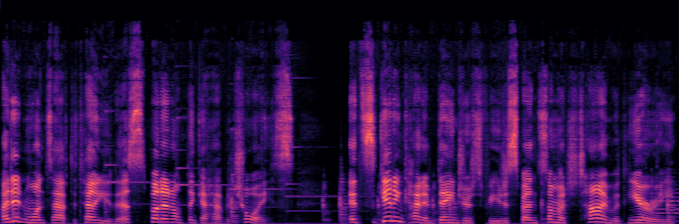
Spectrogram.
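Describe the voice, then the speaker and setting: A woman's voice: high-pitched, lively intonation, a little fast, fairly bright tone, soft background music. A woman reading as a poised schoolgirl club president. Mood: persuasive. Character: confident, composed teenage club president girl. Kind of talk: reading visual novel dialogue aloud.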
